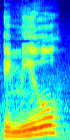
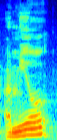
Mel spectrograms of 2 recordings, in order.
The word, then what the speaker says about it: Emiel: I don't even know if I'm going to say this correctly. Emile Cleaver. E-M-I-E-L Cleaver. Emile Cleaver.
